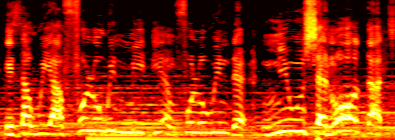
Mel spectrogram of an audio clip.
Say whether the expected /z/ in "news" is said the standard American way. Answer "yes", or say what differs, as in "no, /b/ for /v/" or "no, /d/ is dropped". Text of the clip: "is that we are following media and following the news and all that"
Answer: no, /s/ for /z/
